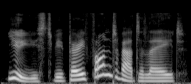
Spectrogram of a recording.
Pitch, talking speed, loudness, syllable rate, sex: 215 Hz, 250 wpm, -17 LUFS, 6.7 syllables/s, female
